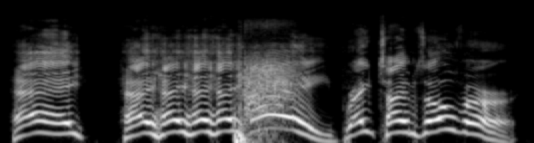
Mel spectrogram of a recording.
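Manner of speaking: hollering to end the break; calling out. Acted. Flash calls court back from break.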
